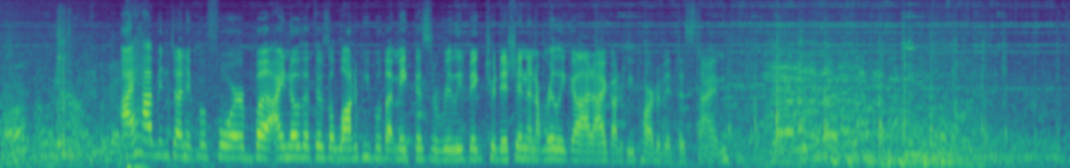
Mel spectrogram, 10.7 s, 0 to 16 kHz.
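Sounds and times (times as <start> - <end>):
speech: 1.2 - 8.8
horse hooves clip-clopping pulling a carriage: 3.5 - 10.6.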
